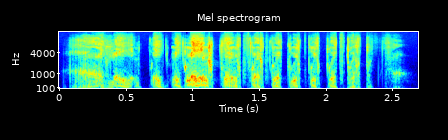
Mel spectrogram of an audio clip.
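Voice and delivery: long rattling, bubbling snore; imitated snoring. Showing how roommate snored every three seconds, snoring. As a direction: imitate a snore that gurgles like a bong. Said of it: "That's how he sounded like".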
